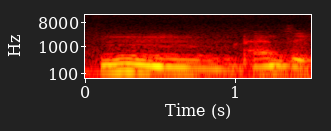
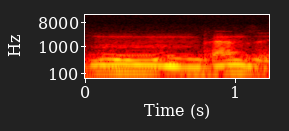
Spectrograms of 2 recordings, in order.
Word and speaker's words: M'Penzi: Yeah, it's a Swahili word.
